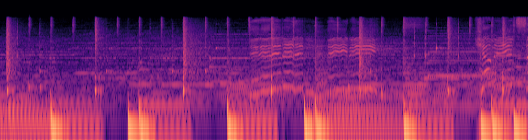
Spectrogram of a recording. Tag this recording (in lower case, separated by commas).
music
